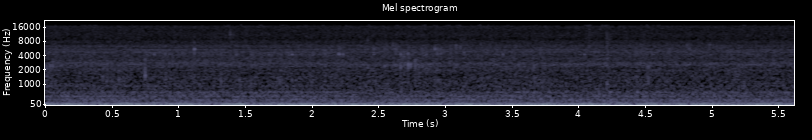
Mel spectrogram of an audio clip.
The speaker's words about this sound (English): And how the leaves dance and move around in the bowl as we add the water. And just add as much as you feel that you need. It may not be a full bowl of tea, just something that feels like a good cup to start with.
